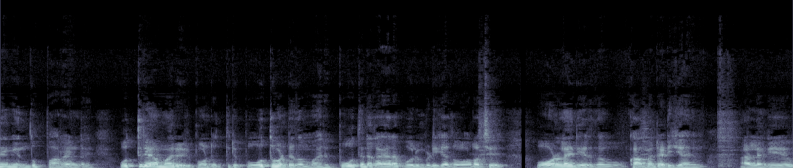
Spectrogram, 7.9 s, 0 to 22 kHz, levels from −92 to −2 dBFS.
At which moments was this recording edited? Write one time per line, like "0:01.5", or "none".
none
